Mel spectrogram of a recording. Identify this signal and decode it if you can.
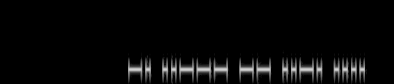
Morse code, heard as a keyed tone, about 27 wpm, 700 Hz. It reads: N2MFH
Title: USA Call Signs - 5 Characters - Repeated 2x - 28wpm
